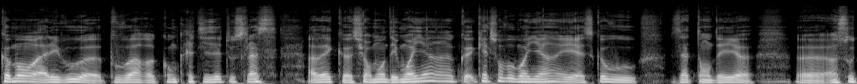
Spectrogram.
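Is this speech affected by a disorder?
No.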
